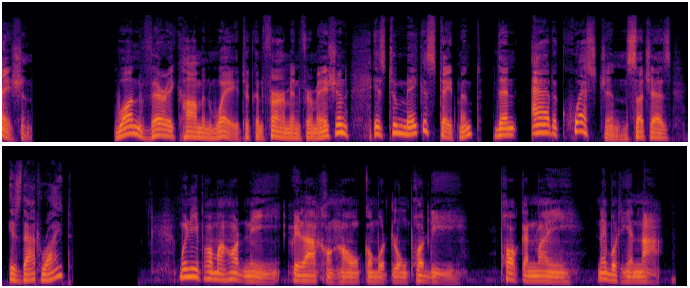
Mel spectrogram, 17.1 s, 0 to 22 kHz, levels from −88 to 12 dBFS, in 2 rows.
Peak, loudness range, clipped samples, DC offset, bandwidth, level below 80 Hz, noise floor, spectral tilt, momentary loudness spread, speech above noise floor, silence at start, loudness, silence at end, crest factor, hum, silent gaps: -2 dBFS; 3 LU; under 0.1%; under 0.1%; 15.5 kHz; -50 dBFS; -84 dBFS; -5.5 dB/octave; 9 LU; 62 dB; 0 s; -22 LUFS; 0.15 s; 22 dB; none; none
